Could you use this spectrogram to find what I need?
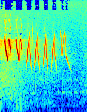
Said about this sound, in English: Sorry for talking over the bird. That is a wood thrush, one of the most beautiful songs in all of North America.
